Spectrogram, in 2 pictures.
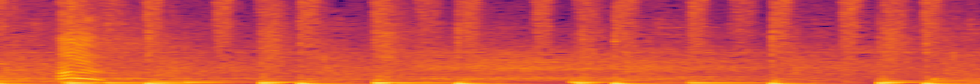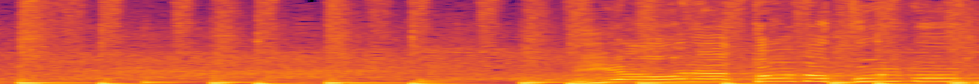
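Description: Live cumbia band music with a steady, driving beat of bass and drum hits, about two and a half a second. A melodic line rises back in over the beat about five seconds in.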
